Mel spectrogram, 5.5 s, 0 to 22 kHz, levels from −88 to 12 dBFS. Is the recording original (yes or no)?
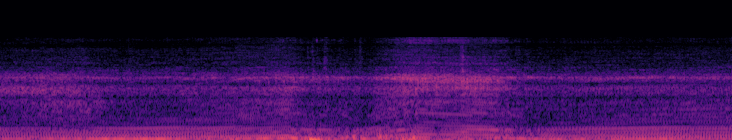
yes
